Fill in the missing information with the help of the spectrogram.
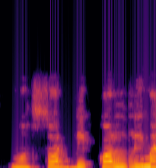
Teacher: Ya, Tanwin bertemu dengan lam itu namanya idgham bila gunnah. idgham bila Gunnah.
